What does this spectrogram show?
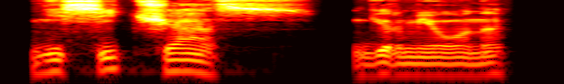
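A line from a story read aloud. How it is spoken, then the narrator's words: Grim, meaningful tone. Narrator (Russian): мрачным и многозначительным тоном произнес Гарри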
